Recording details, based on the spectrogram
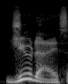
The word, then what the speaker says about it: Giudice: Speaking of manhood, the Real Housewives stars, Joe and Teresa, and Giudice is how you pronounce their name. I learned that from watching Wendy Williams. Giudice, sort of like the coffee shop.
